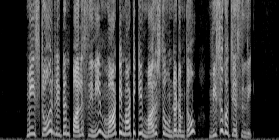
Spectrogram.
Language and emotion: Telugu, angry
